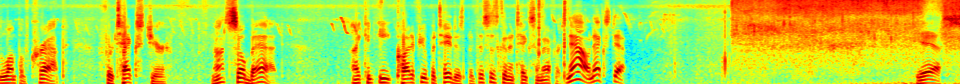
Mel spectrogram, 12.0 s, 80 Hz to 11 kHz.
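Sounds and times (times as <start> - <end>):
water spray hissing: 9.1 - 12.0.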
